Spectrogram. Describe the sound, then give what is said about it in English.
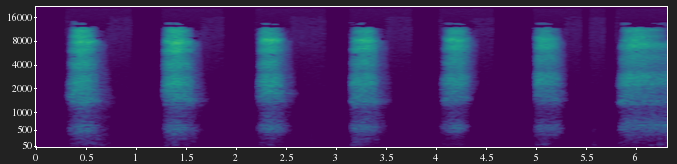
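Seven quick sipping inhales through the mouth, each drawn in like air pulled through a straw as part of a breathing exercise. They are evenly spaced breathy, hissing bursts about a second apart, with no talk. “So it's a 7-part inhale through the mouth. So we're sipping the air in like we're sipping through a straw. So it sounds like this.”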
